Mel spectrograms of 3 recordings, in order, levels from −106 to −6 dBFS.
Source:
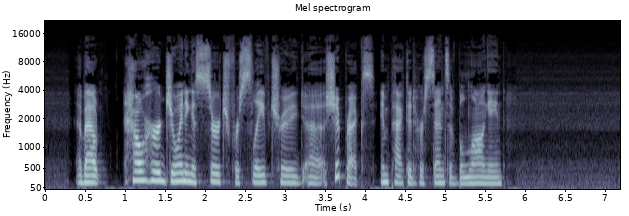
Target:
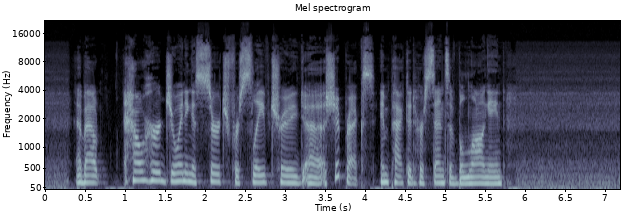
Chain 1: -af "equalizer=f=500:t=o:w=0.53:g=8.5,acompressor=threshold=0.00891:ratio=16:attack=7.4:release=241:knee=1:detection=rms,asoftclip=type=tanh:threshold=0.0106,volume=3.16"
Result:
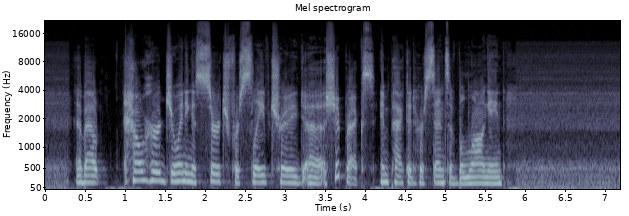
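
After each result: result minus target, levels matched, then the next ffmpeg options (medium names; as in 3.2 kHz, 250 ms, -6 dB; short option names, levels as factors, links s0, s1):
saturation: distortion +18 dB; 500 Hz band +4.5 dB
-af "equalizer=f=500:t=o:w=0.53:g=8.5,acompressor=threshold=0.00891:ratio=16:attack=7.4:release=241:knee=1:detection=rms,asoftclip=type=tanh:threshold=0.0376,volume=3.16"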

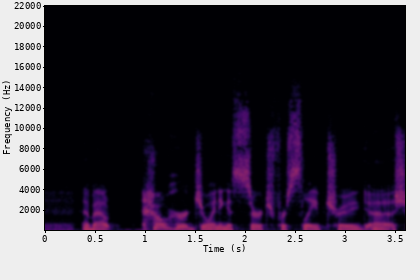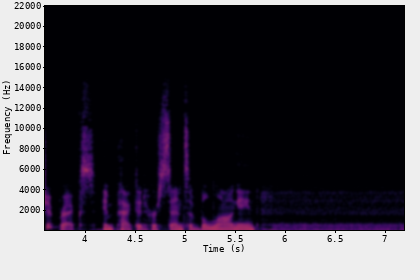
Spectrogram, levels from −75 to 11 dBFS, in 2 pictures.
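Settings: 500 Hz band +4.5 dB
-af "equalizer=f=500:t=o:w=0.53:g=-2,acompressor=threshold=0.00891:ratio=16:attack=7.4:release=241:knee=1:detection=rms,asoftclip=type=tanh:threshold=0.0376,volume=3.16"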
